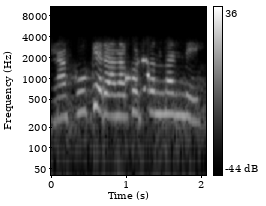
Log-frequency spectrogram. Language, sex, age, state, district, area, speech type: Telugu, female, 18-30, Andhra Pradesh, West Godavari, rural, conversation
